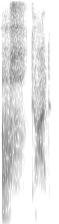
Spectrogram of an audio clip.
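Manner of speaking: breathy whispered oh God; exasperated under-breath whisper. Real, not acted. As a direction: whisper it in disbelief. Whispered reaction to reply.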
